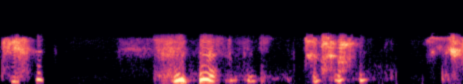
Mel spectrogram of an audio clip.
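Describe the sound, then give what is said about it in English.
A kitten squeals and mews while playing, in bursts of high, scratchy cries, several short calls separated by brief pauses, moderately loud with no talking. “I hope nobody minds the sound of the squealing.”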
